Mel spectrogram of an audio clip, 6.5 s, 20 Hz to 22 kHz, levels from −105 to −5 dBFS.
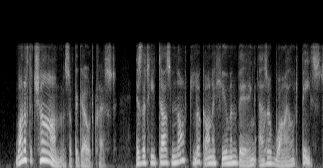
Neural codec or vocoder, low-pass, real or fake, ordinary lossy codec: none; 7.2 kHz; real; Opus, 16 kbps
